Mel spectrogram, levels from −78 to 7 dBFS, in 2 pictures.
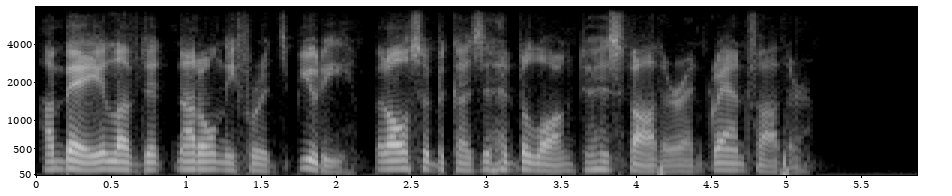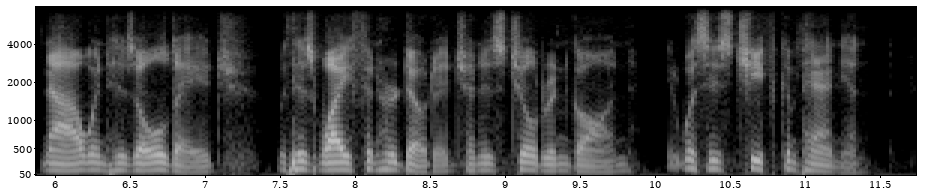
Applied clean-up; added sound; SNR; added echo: none; none; none; none.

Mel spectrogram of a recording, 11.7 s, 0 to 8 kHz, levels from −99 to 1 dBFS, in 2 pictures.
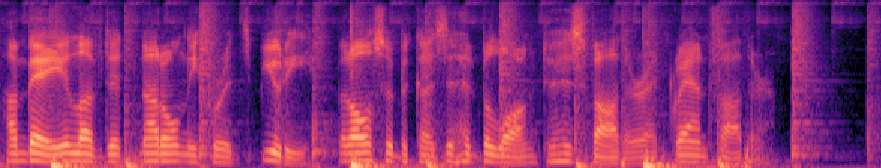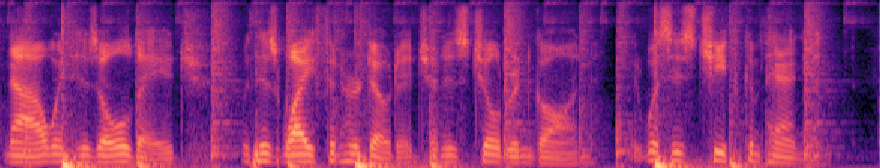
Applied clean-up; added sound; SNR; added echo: none; Drum kit; 3 dB; none.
